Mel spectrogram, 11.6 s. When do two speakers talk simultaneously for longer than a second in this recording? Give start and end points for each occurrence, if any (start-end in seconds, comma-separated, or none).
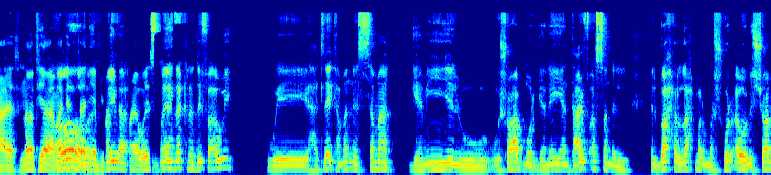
0.8-2.4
